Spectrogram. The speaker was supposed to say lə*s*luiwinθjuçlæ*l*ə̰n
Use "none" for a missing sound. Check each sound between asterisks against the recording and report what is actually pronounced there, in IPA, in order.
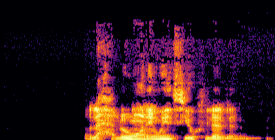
ħ, l

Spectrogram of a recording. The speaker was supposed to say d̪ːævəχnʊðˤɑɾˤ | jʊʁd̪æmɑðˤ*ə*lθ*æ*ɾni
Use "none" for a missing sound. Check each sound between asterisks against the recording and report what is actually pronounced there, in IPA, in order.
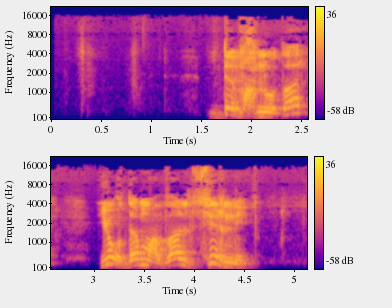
ɑ, i

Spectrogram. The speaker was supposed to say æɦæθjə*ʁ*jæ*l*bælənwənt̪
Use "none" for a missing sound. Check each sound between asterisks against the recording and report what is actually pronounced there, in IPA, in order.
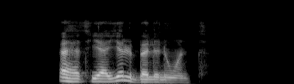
ʕ, l

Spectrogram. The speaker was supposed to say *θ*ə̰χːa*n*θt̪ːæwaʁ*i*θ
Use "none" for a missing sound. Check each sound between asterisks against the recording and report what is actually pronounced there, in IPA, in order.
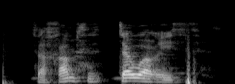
θ, m, i

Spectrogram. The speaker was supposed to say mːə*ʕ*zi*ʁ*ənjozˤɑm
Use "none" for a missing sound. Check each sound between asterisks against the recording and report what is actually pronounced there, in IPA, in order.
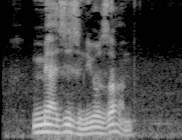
ʕ, z

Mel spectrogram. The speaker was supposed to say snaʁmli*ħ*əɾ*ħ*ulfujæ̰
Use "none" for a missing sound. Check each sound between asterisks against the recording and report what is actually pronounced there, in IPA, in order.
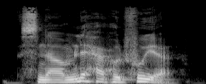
ħ, ħ

